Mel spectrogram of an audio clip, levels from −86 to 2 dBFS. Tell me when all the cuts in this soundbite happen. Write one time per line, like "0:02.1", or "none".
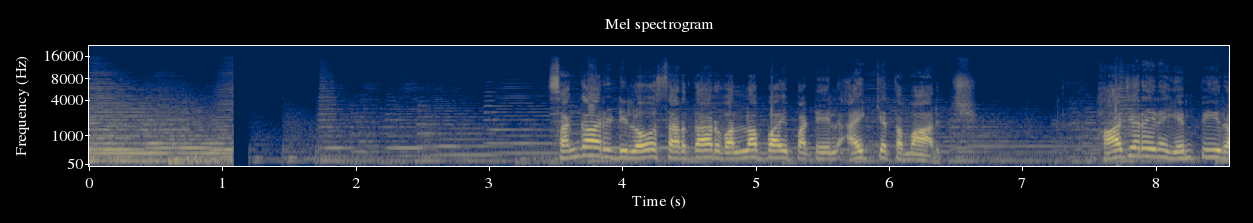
0:00.9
